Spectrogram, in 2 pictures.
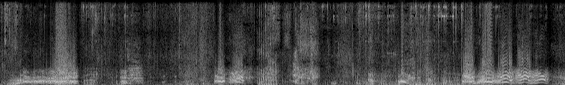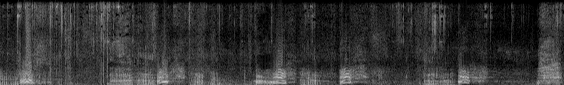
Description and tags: This is a very angry dog trying to start a fight. He gets close to the microphone a couple of times, which results in some distortion.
